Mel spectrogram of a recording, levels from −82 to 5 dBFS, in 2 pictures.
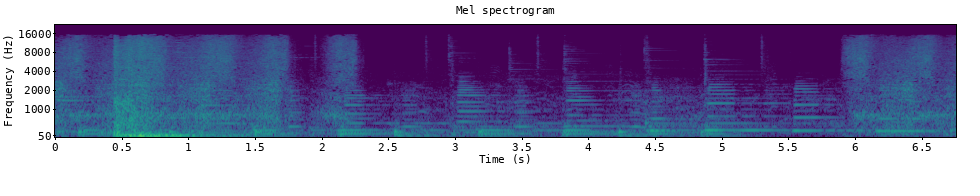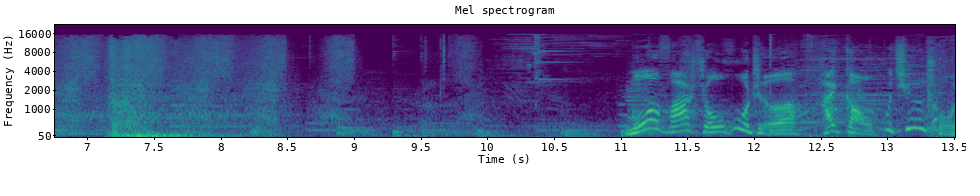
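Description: At 0.44 s, damaged data in the compressed stream makes the decoder misread a frame and hunt for the next header, leaving a brief glitch in the sound.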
